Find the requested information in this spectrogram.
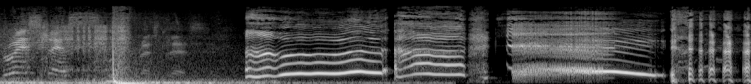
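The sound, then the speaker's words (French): A voice imitates sirens: loud, sustained wails whose pitch slides up and down in long wavering glides, broken by brief pauses and ending in short choppy bursts, after a muffled rumbling start. “Non, parce que en vrai, là, ce que je voulais faire, c'était les sirènes.”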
